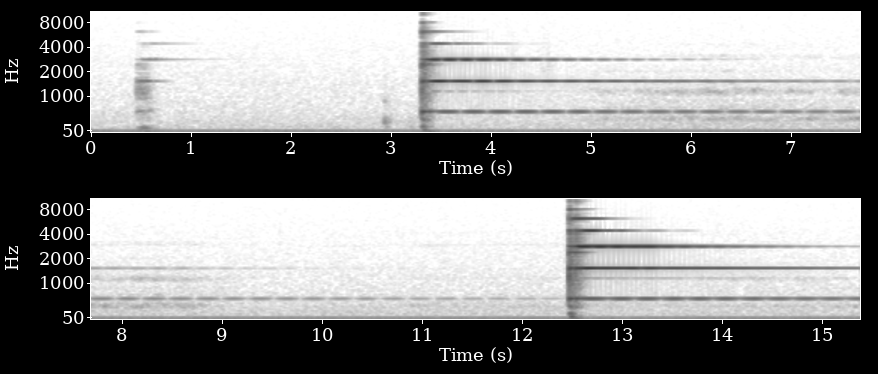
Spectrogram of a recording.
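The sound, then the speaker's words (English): A meditation bell is struck three times at the start of a guided meditation, the first faintly, then two clear strikes several seconds apart, each ringing out with a long, shimmering decay in an otherwise silent space. “It's going to start with three sounds of the bell, and I'll do the usual settling in introduction.”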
